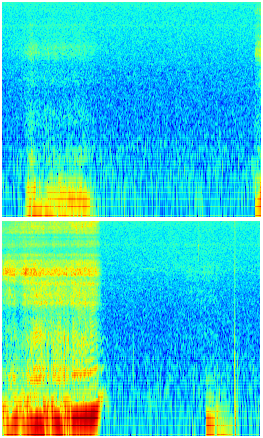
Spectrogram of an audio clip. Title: Bruce the Labrador's loud snores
